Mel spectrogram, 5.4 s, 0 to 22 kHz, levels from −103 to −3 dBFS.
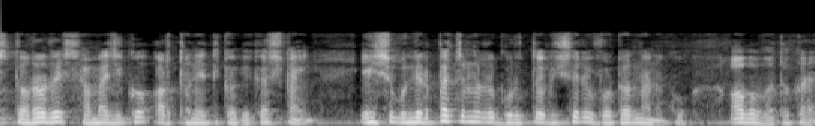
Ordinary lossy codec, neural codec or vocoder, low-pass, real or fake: none; codec, 16 kHz, 4 kbps, FreqCodec, larger model; 7.2 kHz; fake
